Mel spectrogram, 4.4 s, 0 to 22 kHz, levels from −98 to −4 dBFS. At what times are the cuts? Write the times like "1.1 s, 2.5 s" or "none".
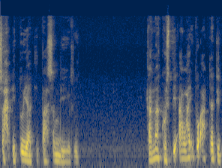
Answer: none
